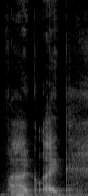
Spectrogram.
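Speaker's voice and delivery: whispered swear under the breath; hushed curse. Retold or imitated. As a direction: let it out as a soft, toneless breath. Retold shock at shattered glass.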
